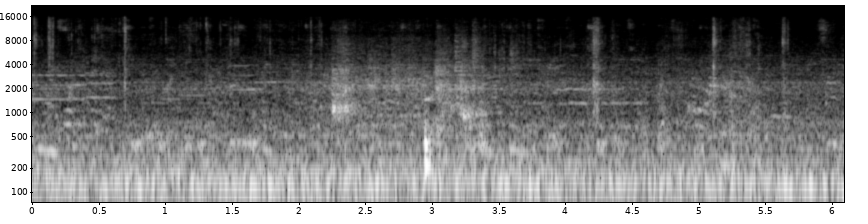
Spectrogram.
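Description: Faint dining-room background: a steady low hum and distant voices, with a few small clicks and one sharper knock about three seconds in as food trays and paper wrappers are cleared off a table.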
